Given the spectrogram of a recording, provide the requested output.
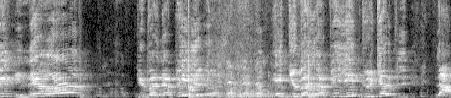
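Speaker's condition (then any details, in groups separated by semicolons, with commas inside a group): Cerebral palsy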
